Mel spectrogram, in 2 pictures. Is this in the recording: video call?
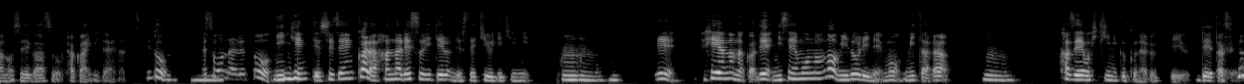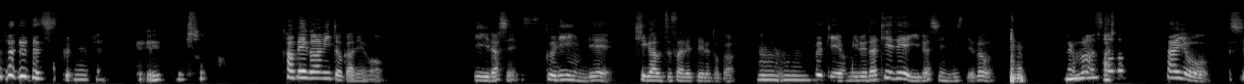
yes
